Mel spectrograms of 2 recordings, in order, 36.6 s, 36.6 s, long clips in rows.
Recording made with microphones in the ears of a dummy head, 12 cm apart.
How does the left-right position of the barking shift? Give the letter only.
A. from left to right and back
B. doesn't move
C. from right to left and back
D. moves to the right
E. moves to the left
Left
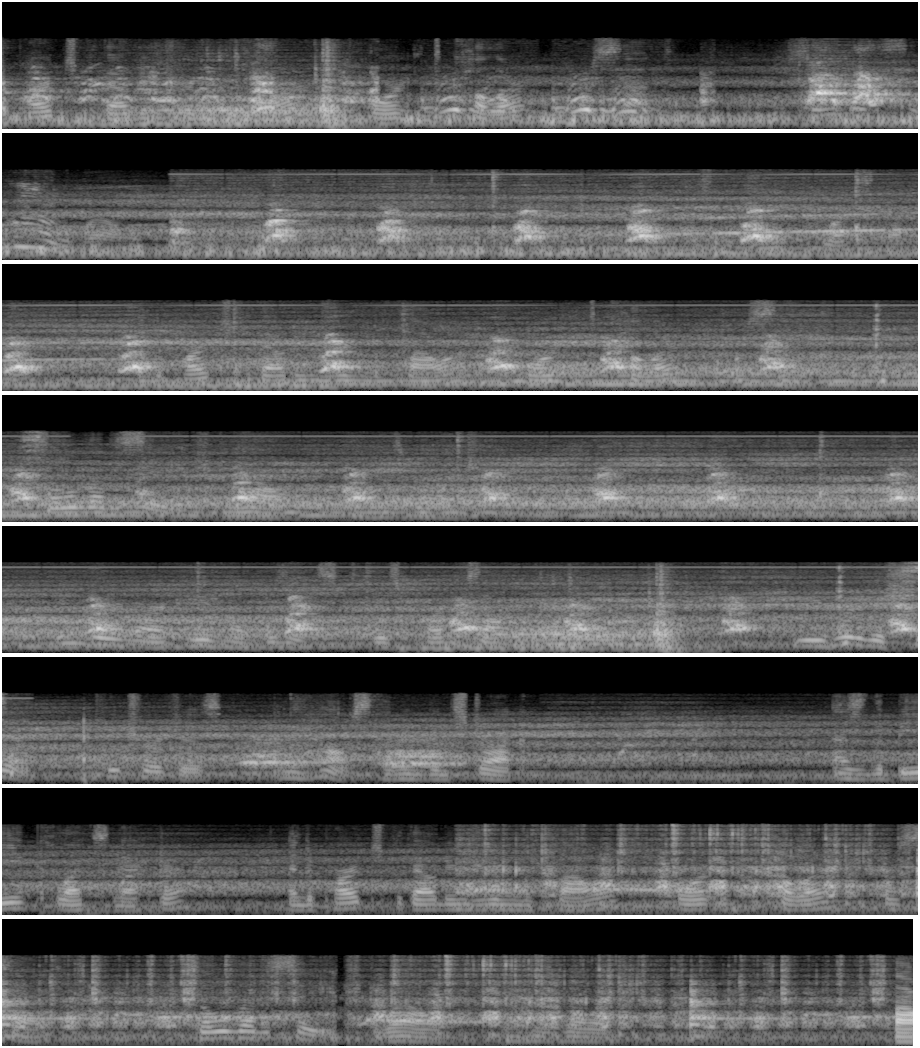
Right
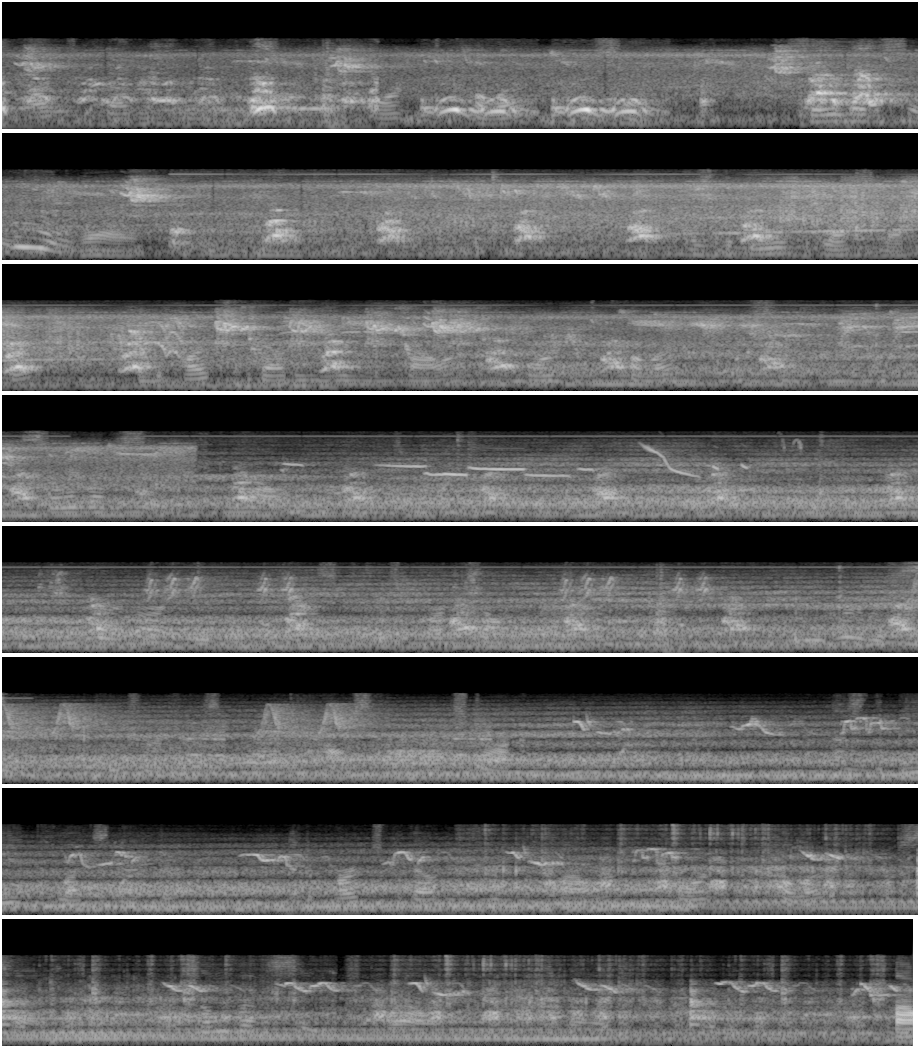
E.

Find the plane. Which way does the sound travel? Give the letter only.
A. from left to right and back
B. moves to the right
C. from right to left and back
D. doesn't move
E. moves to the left
B.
